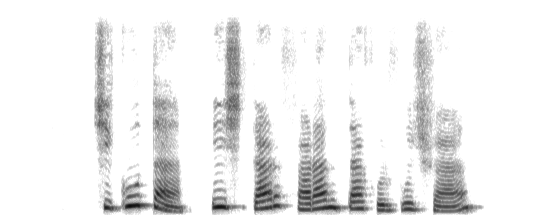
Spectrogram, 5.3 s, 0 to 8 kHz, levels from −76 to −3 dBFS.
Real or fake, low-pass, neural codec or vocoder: fake; 7.2 kHz; codec, 16 kHz in and 24 kHz out, 1 kbps, XY-Tokenizer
